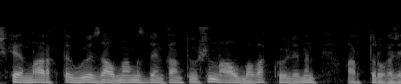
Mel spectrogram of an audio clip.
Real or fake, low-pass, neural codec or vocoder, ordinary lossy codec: fake; 7.2 kHz; vocoder, 44.1 kHz, 80 mel bands, Vocos; MP3, 24 kbps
